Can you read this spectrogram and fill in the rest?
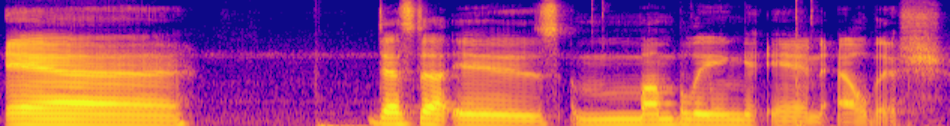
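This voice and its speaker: A man's voice: medium pitch, flat delivery, drawn-out words, fairly bright tone, clear, resonant tone. A man narrating casually as game master of a tabletop game.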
